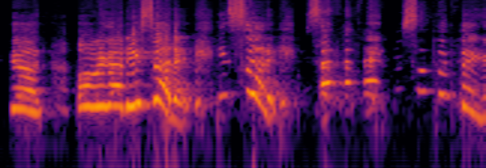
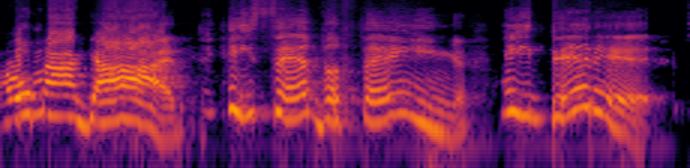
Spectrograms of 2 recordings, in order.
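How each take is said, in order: First: Very high-pitched excited squealing; fan squeals. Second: Slow, high, hammed-up Southern drawl; excited fan in a badly faked Southern twang; horrible Southern accent. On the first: Acted. Fans hear the idol's catchphrase, squealing with excitement. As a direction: squeal it over and over like thrilled fans. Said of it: "there's, like, some squeals". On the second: One fan imitates the idol's catchphrase, horrible Southern accent. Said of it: "puts on this very horrible Southern accent".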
